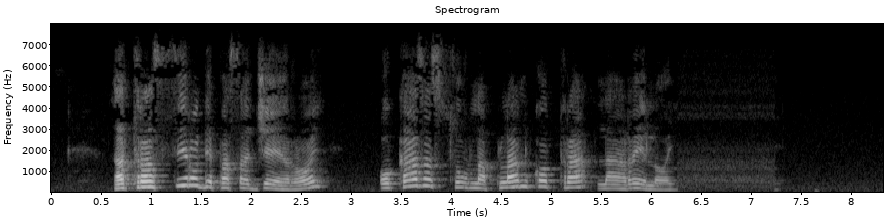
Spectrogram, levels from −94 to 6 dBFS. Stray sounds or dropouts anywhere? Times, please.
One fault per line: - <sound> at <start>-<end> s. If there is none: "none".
none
